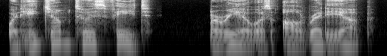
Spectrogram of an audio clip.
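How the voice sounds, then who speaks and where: A man reading an audiobook in a measured, expressive storytelling manner. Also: low voice, slightly rough, no echo, clean studio sound. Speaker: audiobook reader. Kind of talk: scripted audiobook narration.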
